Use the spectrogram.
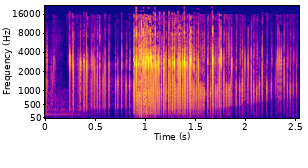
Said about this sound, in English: And now, the Thursday Fart of the Day.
